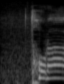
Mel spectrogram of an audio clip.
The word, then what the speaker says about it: 토라: 법은 우리가 주로 많이 듣는 히브리어 단어가 있습니다 토라 라고 좋더라 그래서 1 법은 토 랍니다 불법을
